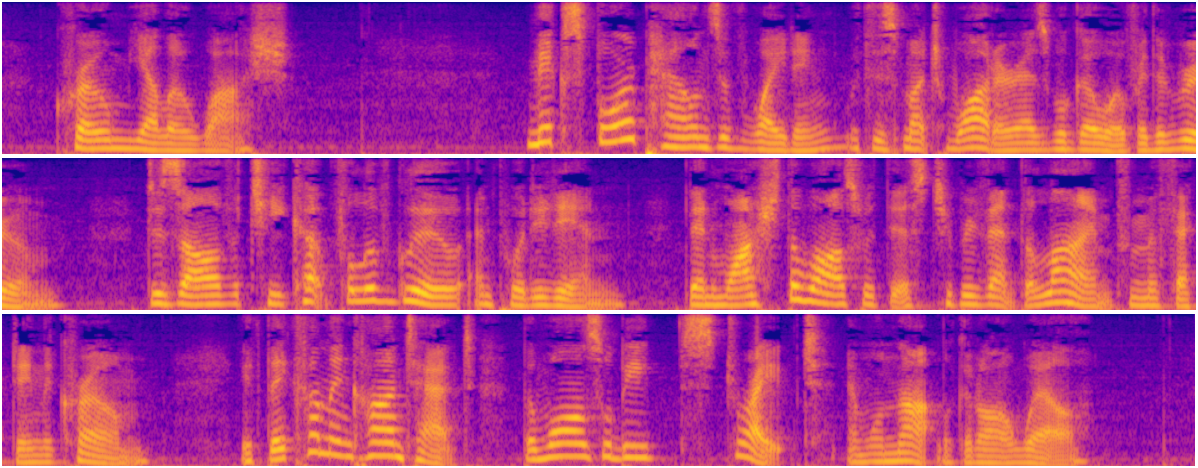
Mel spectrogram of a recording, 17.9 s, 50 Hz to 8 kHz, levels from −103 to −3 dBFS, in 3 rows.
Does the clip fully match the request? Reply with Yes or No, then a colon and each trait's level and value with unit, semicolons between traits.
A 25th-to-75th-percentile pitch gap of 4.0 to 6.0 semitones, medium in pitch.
Yes: average, 5.1 semitones; medium, 165 Hz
